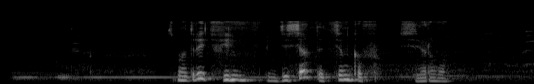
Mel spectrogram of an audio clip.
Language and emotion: Russian, neutral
